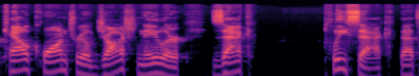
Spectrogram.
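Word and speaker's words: Zach Plesac: Rosario Shane Bieber Cal Quantrill Josh Naylor Zach please sack that's how you say his name Aaron savali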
